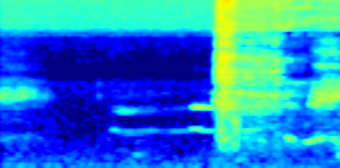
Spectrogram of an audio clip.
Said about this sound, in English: Well, the cat's squeaking outside.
